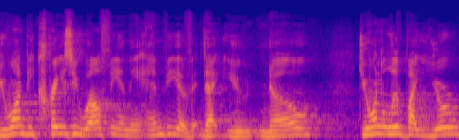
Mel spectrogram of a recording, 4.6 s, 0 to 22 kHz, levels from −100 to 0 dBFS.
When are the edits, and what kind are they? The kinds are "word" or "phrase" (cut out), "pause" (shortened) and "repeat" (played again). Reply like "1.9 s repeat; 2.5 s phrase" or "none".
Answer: 2.0 s word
